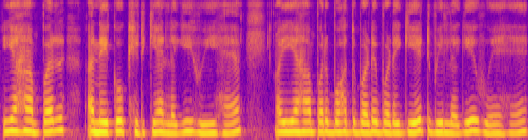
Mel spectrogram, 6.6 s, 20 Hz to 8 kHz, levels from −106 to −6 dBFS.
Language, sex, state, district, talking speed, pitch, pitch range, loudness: Hindi, female, Himachal Pradesh, Shimla, 165 wpm, 210 Hz, 200-220 Hz, -16 LUFS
